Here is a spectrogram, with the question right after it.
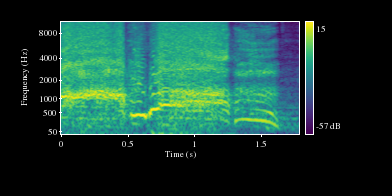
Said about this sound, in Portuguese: Um grito engasgado em sangue.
